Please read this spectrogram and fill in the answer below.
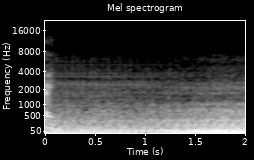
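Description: Semi-truck engine idling, a steady low rumble heard from inside the cab, growing louder about a second in.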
